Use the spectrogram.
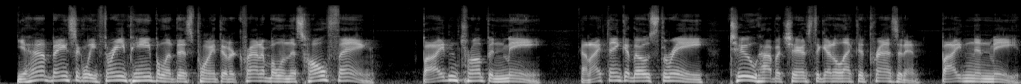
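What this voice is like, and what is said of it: Imitates another person's voice. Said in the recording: “my Ron DeSantis. I want to get into character ... Do you like my impression ... I kind of have to go deep for it ... how much he does sound like Bert from Sesame Street ... it's also my Laura Ingram”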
